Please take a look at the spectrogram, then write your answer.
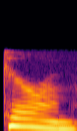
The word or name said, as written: carom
